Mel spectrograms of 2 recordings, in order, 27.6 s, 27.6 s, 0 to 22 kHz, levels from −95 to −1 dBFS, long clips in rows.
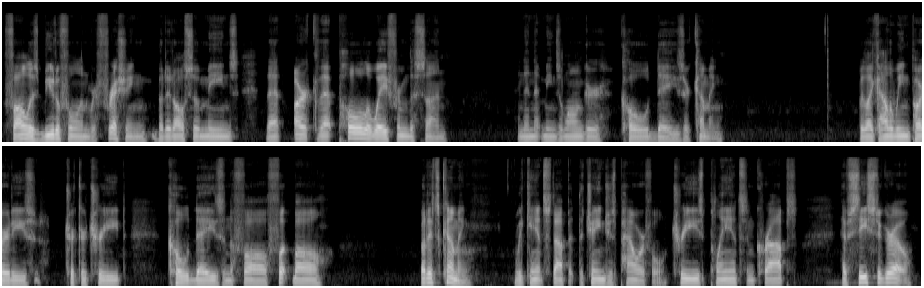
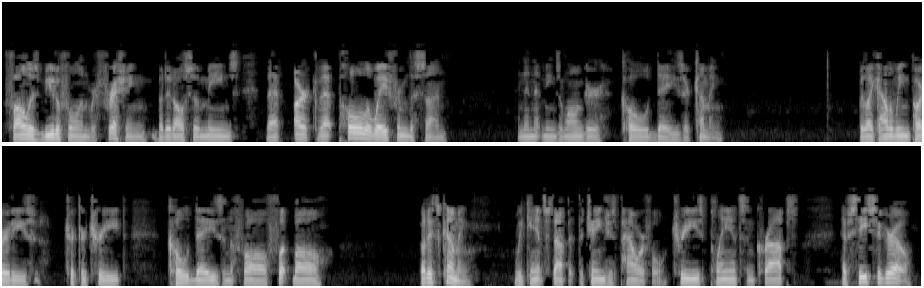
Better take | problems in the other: first | garbled, watery; badly

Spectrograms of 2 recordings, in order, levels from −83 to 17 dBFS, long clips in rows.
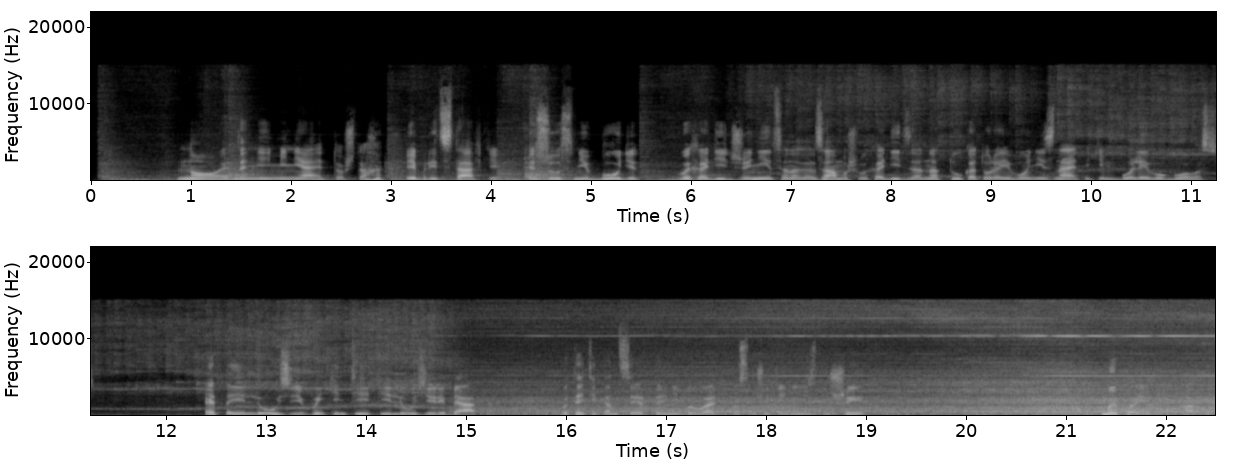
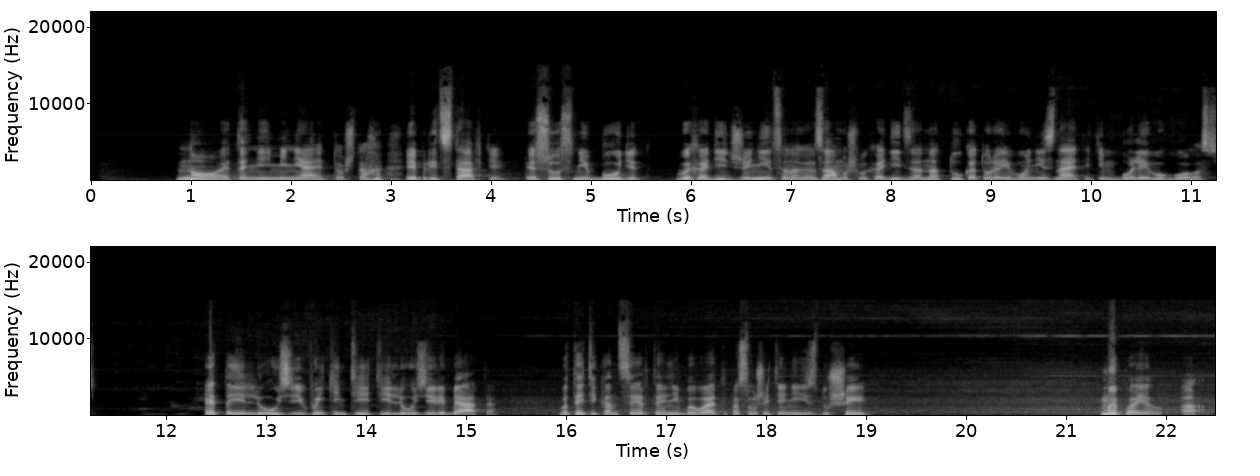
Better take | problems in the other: second | household noises; loud; throughout; 1 dB below the speech; faint in the second

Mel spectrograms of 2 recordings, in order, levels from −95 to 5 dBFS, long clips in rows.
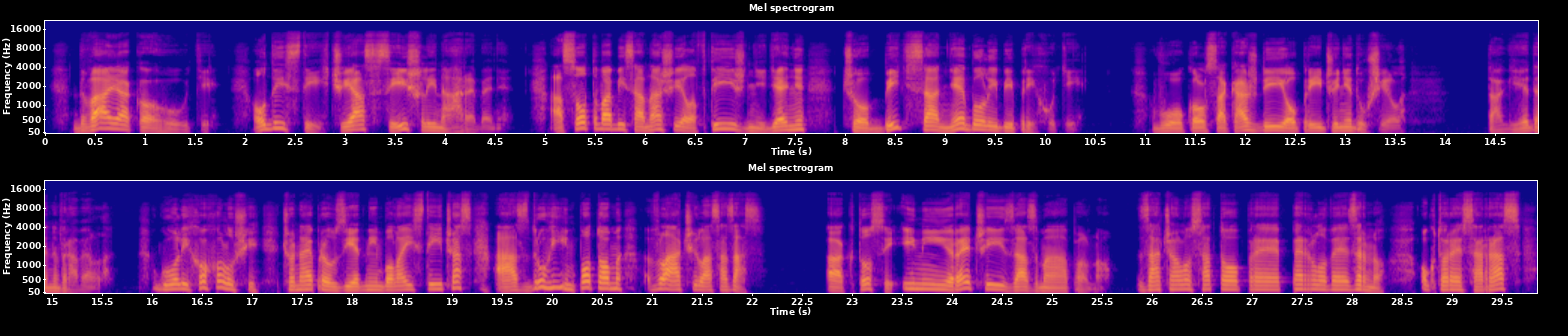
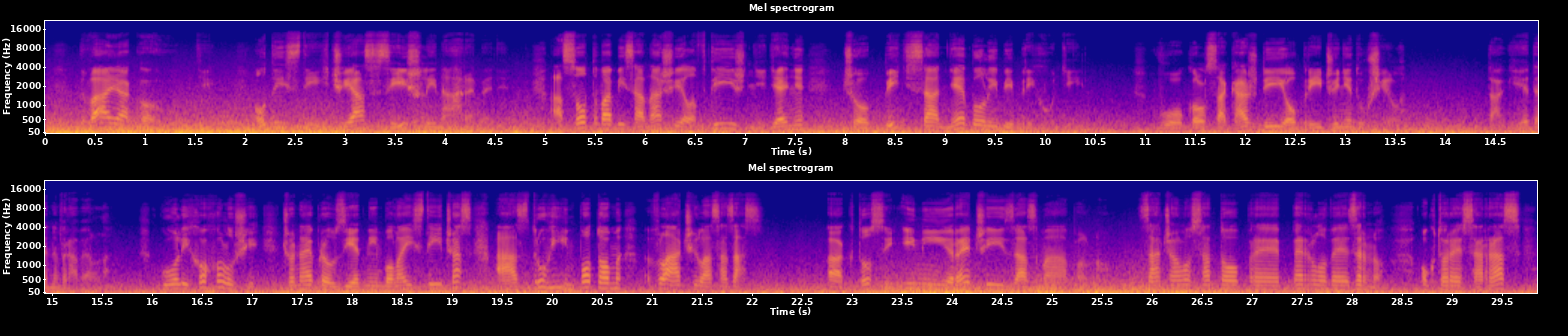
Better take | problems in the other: first | low rumble; noticeable; throughout; 10 dB below the speech

